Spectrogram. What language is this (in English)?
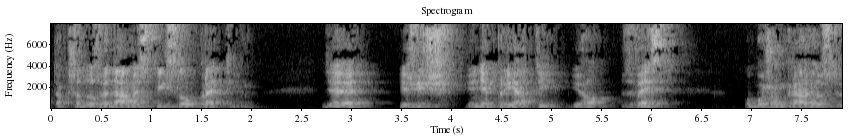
Slovak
